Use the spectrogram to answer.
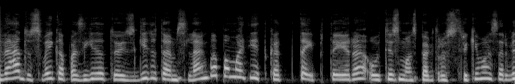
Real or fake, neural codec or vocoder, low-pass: real; none; 14.4 kHz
